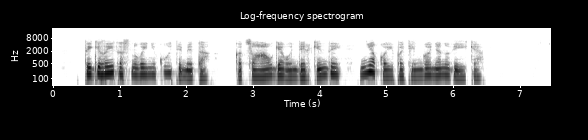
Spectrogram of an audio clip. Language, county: Lithuanian, Alytus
